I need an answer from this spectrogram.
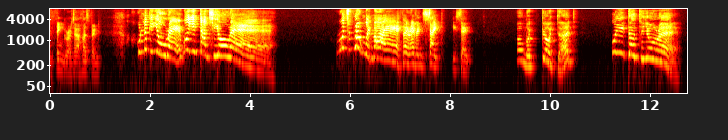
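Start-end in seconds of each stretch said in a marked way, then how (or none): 1.6-4.5 high, very loud shrieking mother. A narrator's reading. Mother pointing at her husband's hair, shrieking. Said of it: "the mother was shrieking". 5.7-7.9 high, loud protest; loud indignation. A narrator's reading. Father defends his hair to his wife, indignant. 9.3-12.6 high, loud shouting son. A narrator's reading. Son sees his dad's hair, shouting. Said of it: "the son shouted".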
